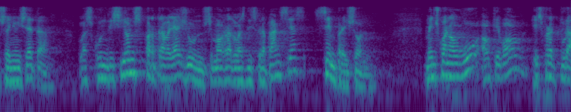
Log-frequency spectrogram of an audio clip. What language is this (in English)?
Catalan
